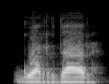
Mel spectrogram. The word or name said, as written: Guardar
